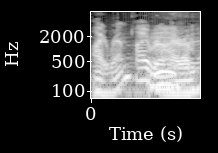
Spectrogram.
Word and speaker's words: Irem: It's a game by a company that no one pronounces in a universal way. Irem.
